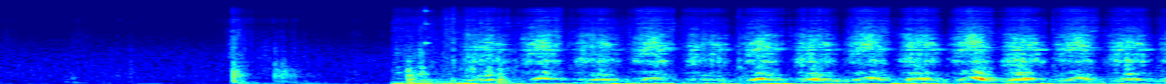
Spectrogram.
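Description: A thump about a second in, then a folding bow saw cutting through a log with quick, steady back-and-forth strokes from about two seconds in.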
